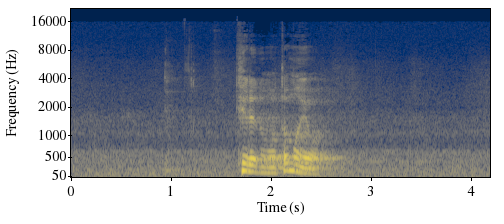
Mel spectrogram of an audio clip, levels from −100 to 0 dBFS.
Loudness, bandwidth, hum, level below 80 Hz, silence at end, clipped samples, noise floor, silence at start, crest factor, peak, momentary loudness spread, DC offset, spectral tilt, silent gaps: -18 LUFS; 9.4 kHz; none; -46 dBFS; 0 s; under 0.1%; -39 dBFS; 0.05 s; 20 dB; -2 dBFS; 25 LU; under 0.1%; -8 dB/octave; none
